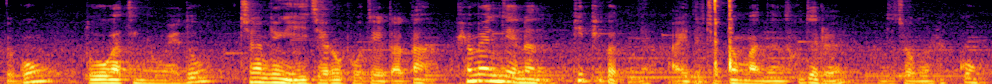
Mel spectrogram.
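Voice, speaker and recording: A man who heads an interior design firm, explaining renovation details in a brisk, technical, matter-of-fact way. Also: mid-range voice, big pitch swings, echoey room, very noisy. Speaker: interior design company head.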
